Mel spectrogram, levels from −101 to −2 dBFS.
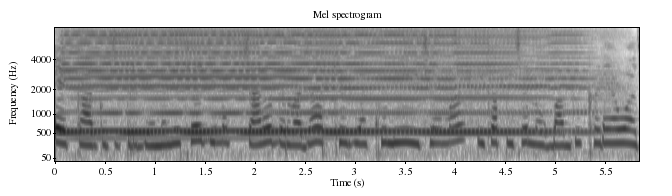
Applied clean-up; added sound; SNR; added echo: none; Harmonica; -2 dB; none.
